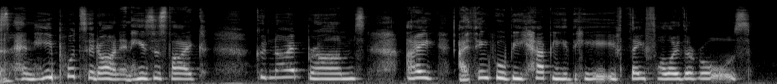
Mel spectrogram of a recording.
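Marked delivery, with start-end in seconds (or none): 2.6-7.5 mock creepy delivery. Retelling a film scene, imitating the kid's line: creepy voice. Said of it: "he says it in a fucking creepy way".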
